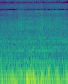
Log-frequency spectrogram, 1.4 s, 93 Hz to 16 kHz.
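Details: 1976 Bachmann Norfolk & Western U36B locomotive with pancake motor, after teardown, cleaning and relube, tested at crawl speed (quits at 4 volts): low, even hum with no stutter or catching. Runs smoothly.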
